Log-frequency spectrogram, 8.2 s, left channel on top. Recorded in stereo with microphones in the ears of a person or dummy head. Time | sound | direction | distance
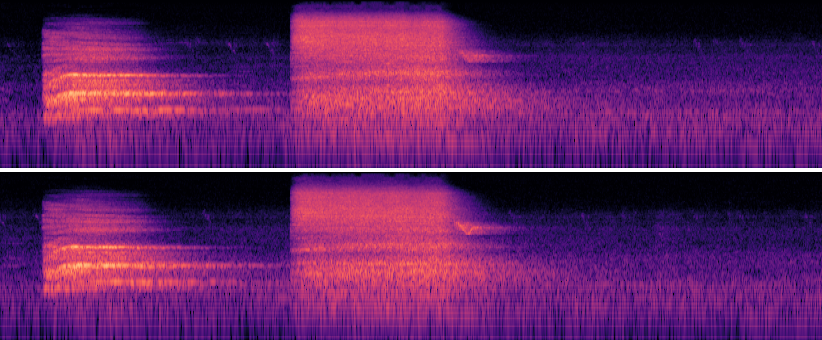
0.4 | a gasp | 10° left (ahead or behind) | 2.5 m
2.9 | boiling | centre (ahead or behind) | 1.7 m
4.5 | a bird | 70° right (ahead or behind) | 1.1 m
